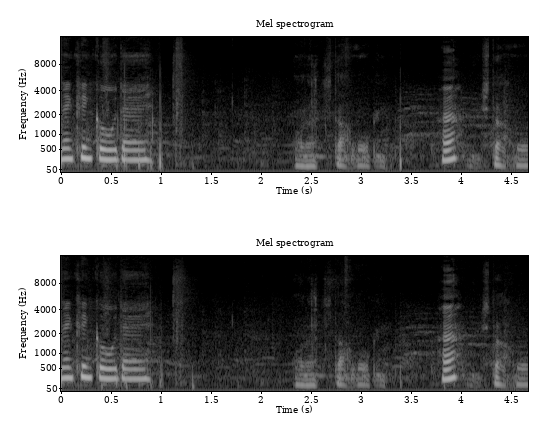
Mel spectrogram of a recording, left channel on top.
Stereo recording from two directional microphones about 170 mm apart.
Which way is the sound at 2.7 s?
15° left (ahead or behind).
